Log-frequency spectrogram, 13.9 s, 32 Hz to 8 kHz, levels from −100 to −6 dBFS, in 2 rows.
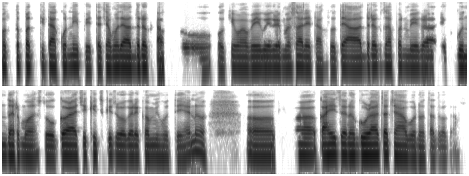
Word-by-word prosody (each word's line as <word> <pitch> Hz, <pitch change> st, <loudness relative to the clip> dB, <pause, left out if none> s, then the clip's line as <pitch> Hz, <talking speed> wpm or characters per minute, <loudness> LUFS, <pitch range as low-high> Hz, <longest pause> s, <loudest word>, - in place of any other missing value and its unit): फक्त 115 Hz, +1 st, -3 dB
पत्ती 120 Hz, 0 st, -1 dB
टाकून 120 Hz, 0 st, +1 dB
नाही 120 Hz, 0 st, +1 dB
पीत 105 Hz, -1 st, -3 dB
त्याच्यामध्ये 115 Hz, +1 st, +2 dB
अद्रक 110 Hz, +1 st, +4 dB
टाकतो 100 Hz, +1 st, -6 dB
किंवा 115 Hz, -2 st, 0 dB
वेगवेगळे 115 Hz, +1 st, +1 dB
मसाले 115 Hz, 0 st, 0 dB
टाकतो, 105 Hz, +2 st, -6 dB
त्या 110 Hz, -2 st, +2 dB
अद्रकचा 115 Hz, +1 st, -1 dB
पण 115 Hz, -1 st, -4 dB
वेगळा 110 Hz, 0 st, +1 dB, 0.2 s
एक -, -, -9 dB, 0.2 s
गुणधर्म 110 Hz, -1 st, +1 dB
असतो, 105 Hz, -1 st, -1 dB
गळाची 110 Hz, 0 st, +4 dB
खिचखिच 115 Hz, -1 st, -4 dB
वगैरे 110 Hz, -1 st, +2 dB
कमी 110 Hz, 0 st, -1 dB
होते 105 Hz, -1 st, -5 dB
है 115 Hz, -, -2 dB
ना. 135 Hz, -, 0 dB, 0.7 s
अ, -, -, -2 dB, 0.7 s
अ, 115 Hz, 0 st, +3 dB
काहीजण 115 Hz, 0 st, +4 dB
गुळाचा 115 Hz, 0 st, +5 dB
चहा 110 Hz, -2 st, +2 dB
बनवतात 100 Hz, -2 st, -4 dB
बघा 100 Hz, +5 st, -13 dB
115 Hz, 140 wpm, -24 LUFS, 110-115 Hz, 0.7 s, गुळाचा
